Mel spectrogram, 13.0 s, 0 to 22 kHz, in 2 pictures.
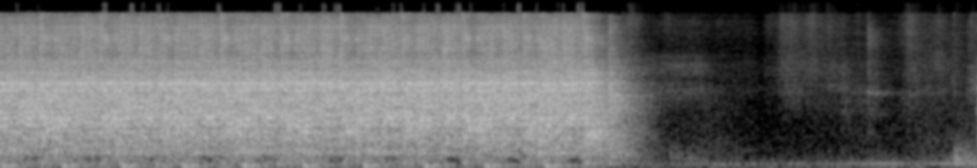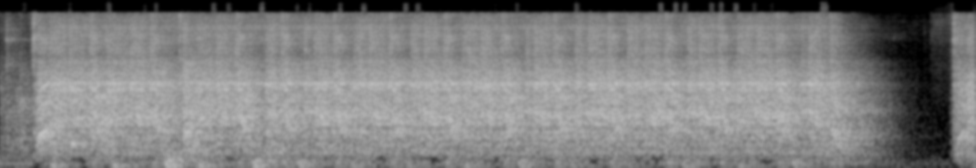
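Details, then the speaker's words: Polaris Predator 500cc quad, first start attempt after compression work, carburetor on, spark, fuel and battery hooked up: two long starter bursts spinning engine with pause, never fires; cranks but no start. "all right guys second attempt first attempt did not go let's put some more gas on the carburetor try this again"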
